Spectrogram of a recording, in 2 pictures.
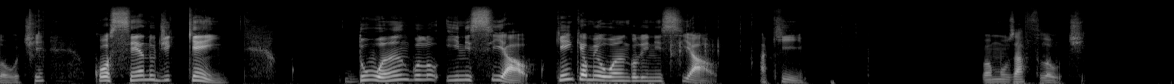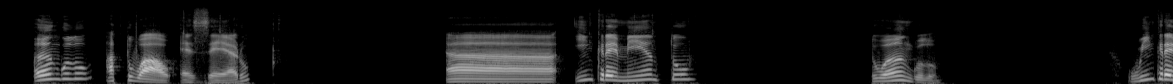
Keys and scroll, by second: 0.2 shift+9, 0.3 space, 6.6 Escape, 6.7 Up, 6.9 Up, 7.0 Up, 7.1 Up, 7.4 Return, 8.1-16.0 typing, 14.4 Return, 17.3-21.6 typing, 21.7 Right, 21.9 Right, 22.0 Right, 22.1 Right, 22.3 Right, 22.4 Right, 22.5 Right, 23.3-23.4 typing.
